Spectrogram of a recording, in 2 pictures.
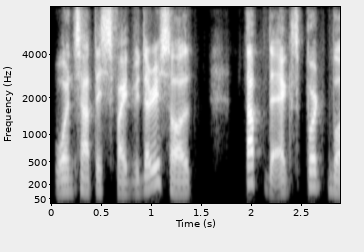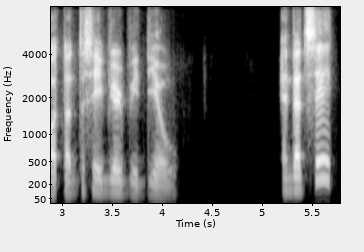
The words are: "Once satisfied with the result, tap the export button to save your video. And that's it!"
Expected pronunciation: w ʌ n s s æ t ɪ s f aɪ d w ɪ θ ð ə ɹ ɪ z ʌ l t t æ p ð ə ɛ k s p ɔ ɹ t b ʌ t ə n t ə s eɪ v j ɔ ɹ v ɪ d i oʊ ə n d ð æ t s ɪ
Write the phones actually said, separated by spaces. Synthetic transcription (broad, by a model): w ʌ n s s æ t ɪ s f aɪ d w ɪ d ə ɹ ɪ s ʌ l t t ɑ p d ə ɛ k s p ɔ ɹ t b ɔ t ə n t ə s eɪ v j ɔ ɹ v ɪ d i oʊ ə n d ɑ t s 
